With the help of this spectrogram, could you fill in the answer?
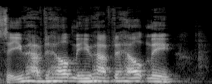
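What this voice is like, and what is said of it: Panicked, frantic voice. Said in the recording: “in a panicked voice”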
